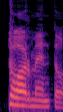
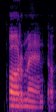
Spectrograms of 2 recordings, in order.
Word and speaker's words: tormento: of air behind them so in italian there's none of that okay so um but tormento so like you're pronouncing a d dormanto tormento can you just pronounce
